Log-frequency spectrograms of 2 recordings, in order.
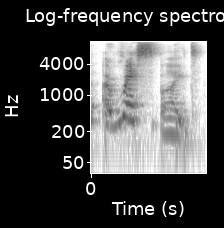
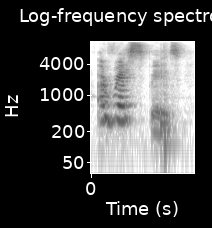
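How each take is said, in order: First: "respite" said RES-pite, rhyming with kite; "respite" with a long I like "spite"; pron respite. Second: "respite" said RES-pit, short i; "respite" ending like "pit"; pron respite. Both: Shown as a demonstration. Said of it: "Is it a respite or a respite?".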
